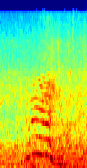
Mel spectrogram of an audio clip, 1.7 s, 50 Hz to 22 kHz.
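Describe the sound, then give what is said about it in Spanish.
A bull bellows in the bullring, one short, tonal lowing call rising out of steady background noise. “Ahí está el toro en el burladero del 4, sigue berreando”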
